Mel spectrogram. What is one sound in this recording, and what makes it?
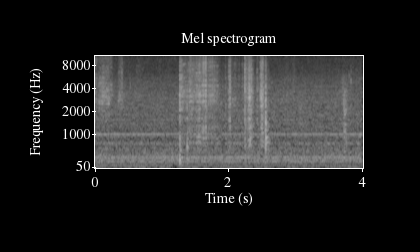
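A plastic tray is set down into a plastic tub with a hollow knock and rustle.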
